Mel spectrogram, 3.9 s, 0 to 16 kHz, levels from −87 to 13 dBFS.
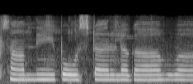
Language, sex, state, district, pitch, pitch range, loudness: Hindi, female, Madhya Pradesh, Bhopal, 210 Hz, 210-215 Hz, -14 LUFS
